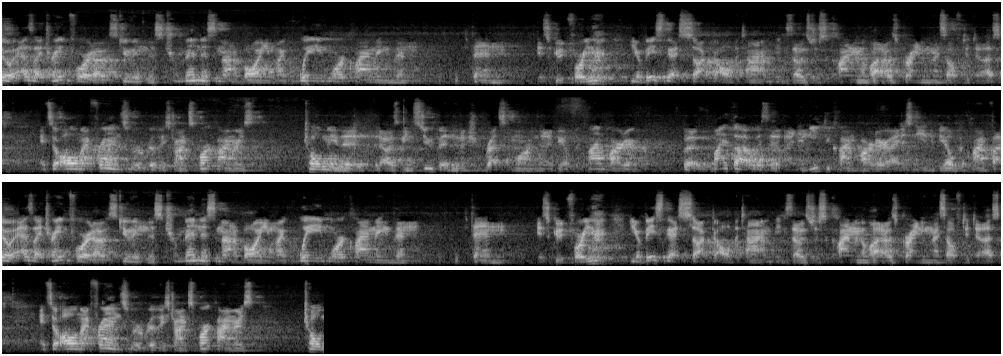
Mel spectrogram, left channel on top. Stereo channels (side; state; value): right; drops out; at 13.2 s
